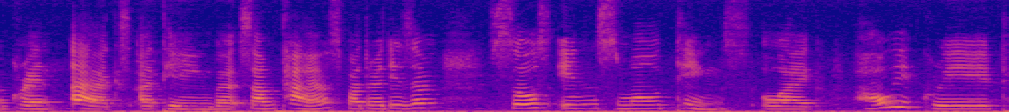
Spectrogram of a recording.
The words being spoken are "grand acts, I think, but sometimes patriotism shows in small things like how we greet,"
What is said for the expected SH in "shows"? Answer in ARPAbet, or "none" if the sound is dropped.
S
